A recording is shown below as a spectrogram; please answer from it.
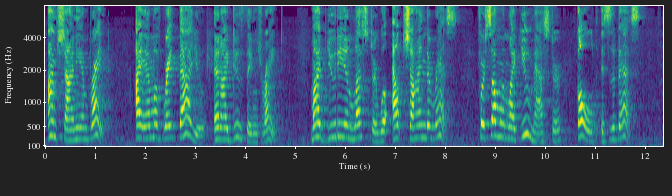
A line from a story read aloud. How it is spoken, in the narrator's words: cried the gold one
